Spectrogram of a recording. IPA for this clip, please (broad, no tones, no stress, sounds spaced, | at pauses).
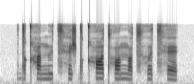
d ɨ qʰ ɛ n̪ ɨ t͡sʰ ɛ ʃ d ə qʰ ɔ tʰ ɒ n̪ ɒ t͡sʰ ə t͡sʰ ɛ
